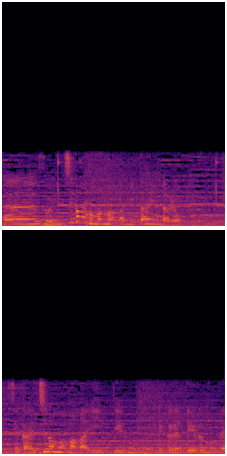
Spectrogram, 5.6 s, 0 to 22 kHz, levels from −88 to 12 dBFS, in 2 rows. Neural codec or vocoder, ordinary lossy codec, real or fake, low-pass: none; none; real; 7.2 kHz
